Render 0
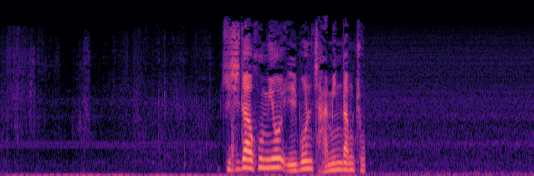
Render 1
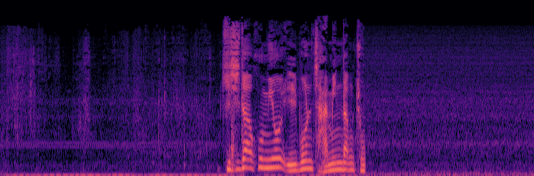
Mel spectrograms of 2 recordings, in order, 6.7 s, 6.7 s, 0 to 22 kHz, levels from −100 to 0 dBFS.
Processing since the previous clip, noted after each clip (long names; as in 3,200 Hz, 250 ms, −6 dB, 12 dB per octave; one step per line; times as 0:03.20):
parametric band 360 Hz −7.5 dB 0.28 octaves
downward compressor 20 to 1, threshold −30 dBFS, peak gain reduction 16 dB
level +4 dB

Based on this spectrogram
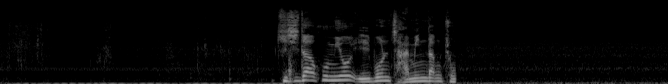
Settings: dynamic equaliser 2,100 Hz, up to −6 dB, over −52 dBFS, Q 1.9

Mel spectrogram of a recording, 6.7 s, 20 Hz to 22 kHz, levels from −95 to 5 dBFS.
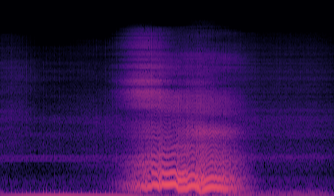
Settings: spectrum smeared in time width 635 ms
transient designer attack −1 dB, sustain +6 dB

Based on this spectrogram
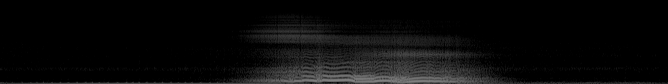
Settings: bit-depth reduction 10 bits, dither triangular
level −2 dB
